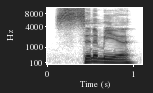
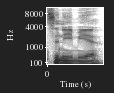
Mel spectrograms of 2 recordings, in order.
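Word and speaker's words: Sinemia: to movie past nuts I've heard a pronounced Cinna Mia and suni Mia I whichever pronunciation you prefer to go with it's a weird name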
